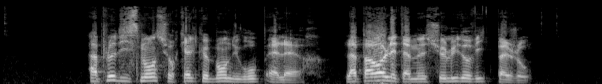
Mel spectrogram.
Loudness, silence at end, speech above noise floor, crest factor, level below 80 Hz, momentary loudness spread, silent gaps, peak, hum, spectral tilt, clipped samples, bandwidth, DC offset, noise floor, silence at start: -15 LUFS; 0.75 s; 51 dB; 16 dB; -52 dBFS; 11 LU; none; 0 dBFS; none; -3 dB/octave; under 0.1%; 16.5 kHz; under 0.1%; -67 dBFS; 0.9 s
